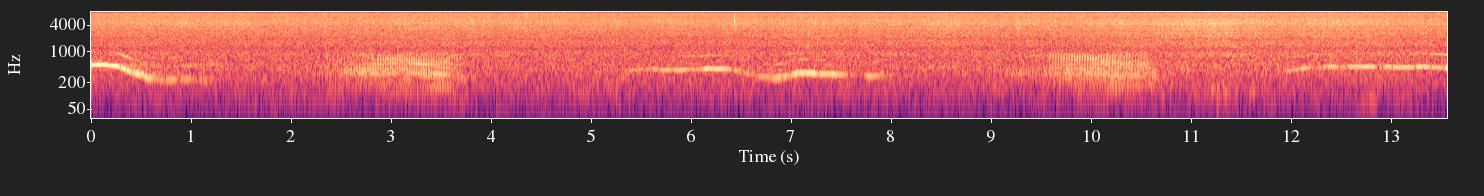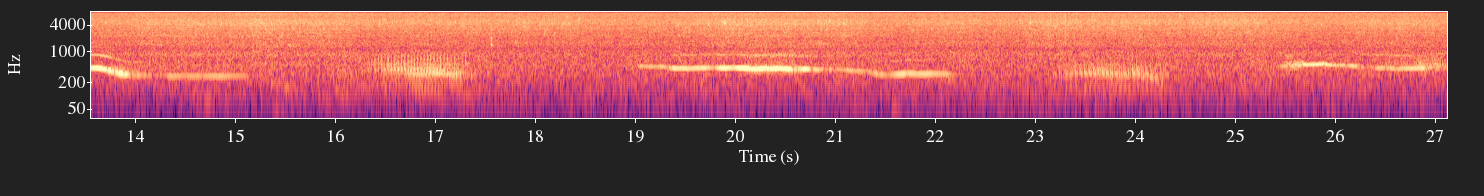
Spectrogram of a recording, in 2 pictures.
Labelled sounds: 9.6	10.0	humpback whale, 0.78 to 0.97 kHz
13.4	13.8	humpback whale, 0.78 to 0.94 kHz
20.1	20.3	humpback whale, 0.78 to 0.88 kHz

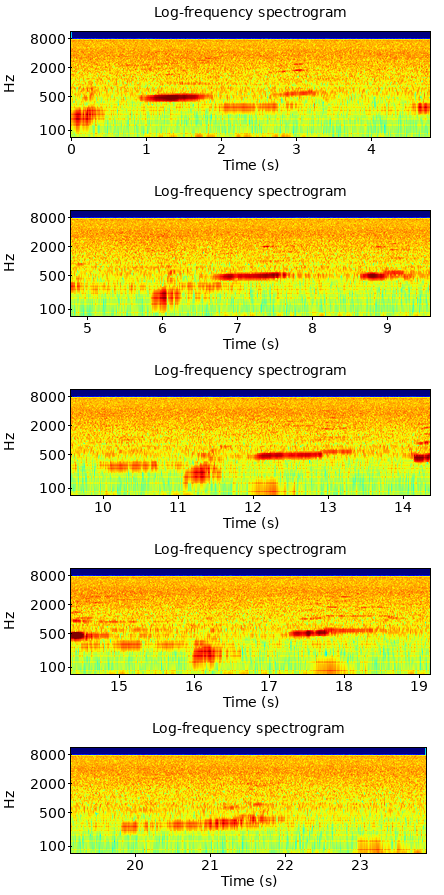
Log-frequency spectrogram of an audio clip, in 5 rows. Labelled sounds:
1.4	1.7	humpback whale, 0.90 to 0.99 kHz
14.2	14.7	humpback whale, 0.80 to 1.1 kHz

